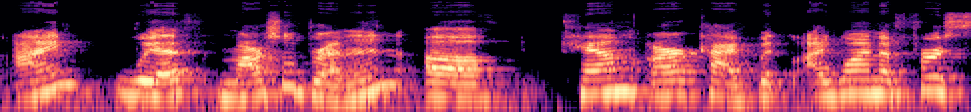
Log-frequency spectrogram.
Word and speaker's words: ChemRxiv: me and so yes so it's chem archive and so the story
